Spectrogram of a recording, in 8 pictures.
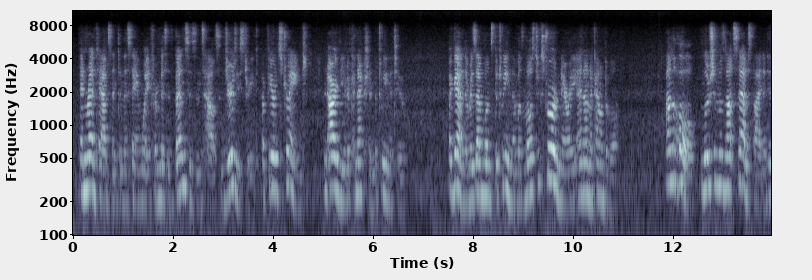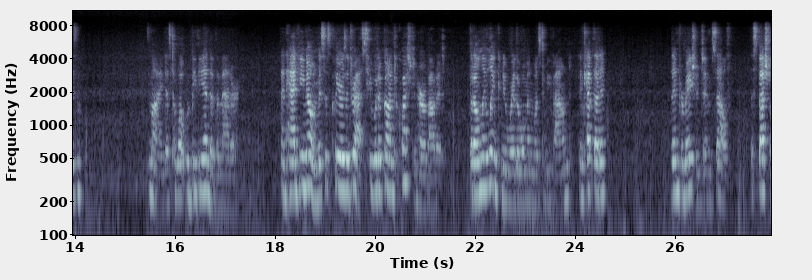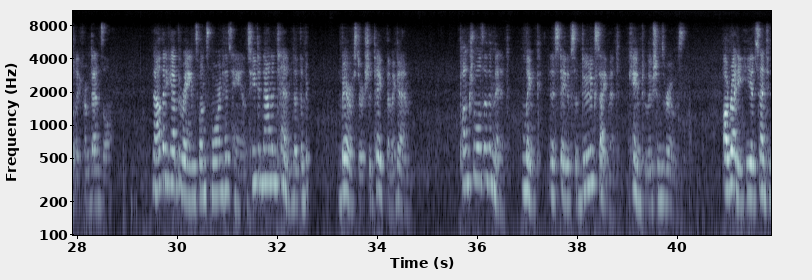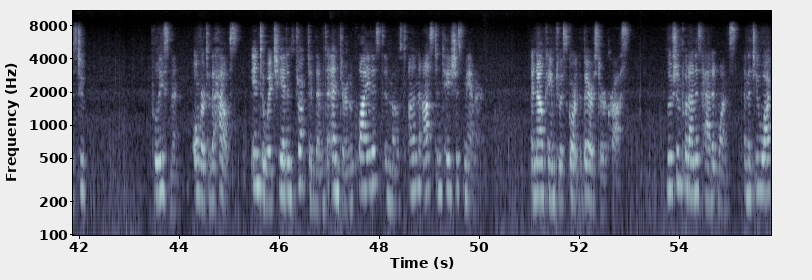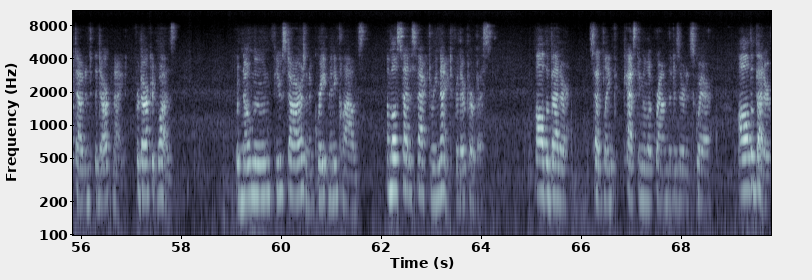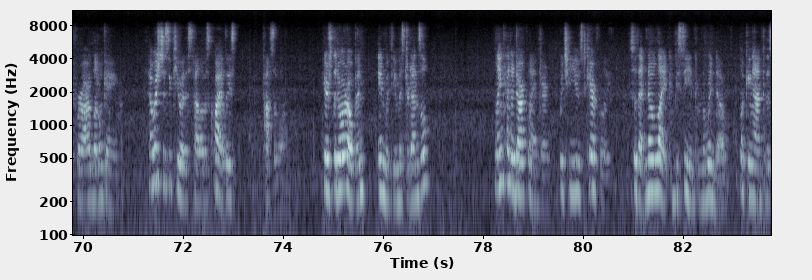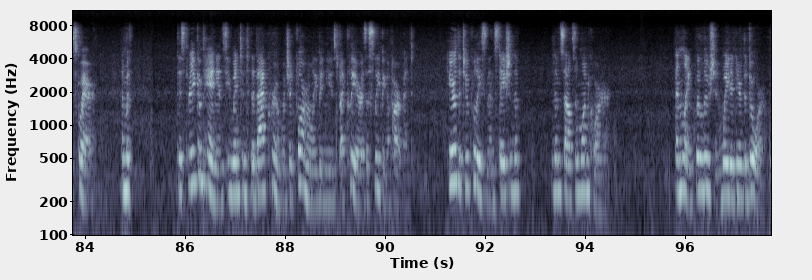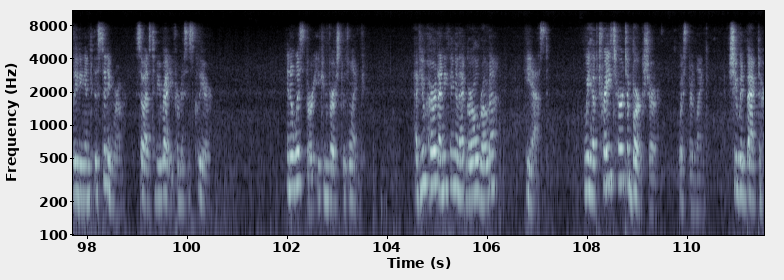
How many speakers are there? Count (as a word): one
